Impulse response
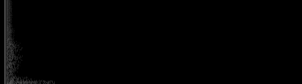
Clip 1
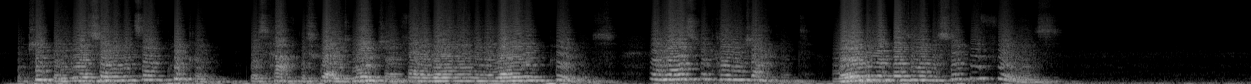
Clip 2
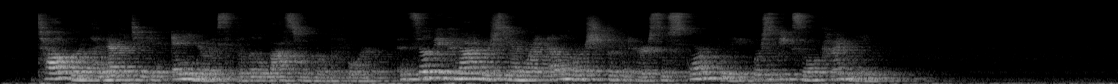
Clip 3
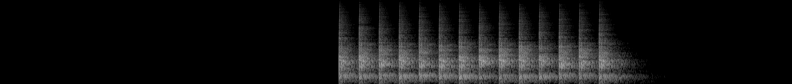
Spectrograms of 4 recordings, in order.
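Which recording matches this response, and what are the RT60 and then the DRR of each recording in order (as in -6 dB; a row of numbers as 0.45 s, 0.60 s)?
1; 0.50 s, 1.3 s, 0.80 s; -1.0 dB, -10.0 dB, -7.5 dB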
